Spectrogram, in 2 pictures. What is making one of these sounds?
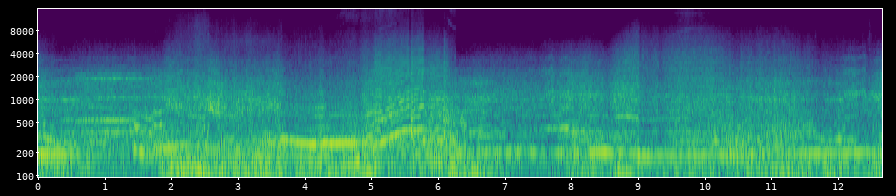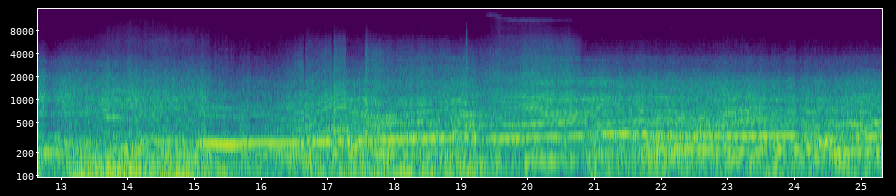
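A racing car engine roars and revs up and down steadily.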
